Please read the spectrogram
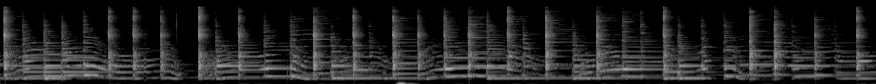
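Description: At 1.44 to 1.46 s and again at 2.87 s the music catches in a repeated buffer: a 5 ms slice replays four times, then once, heard as a brief buzz and then a click. Nothing goes missing, which separates it from a dropout.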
